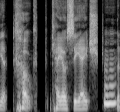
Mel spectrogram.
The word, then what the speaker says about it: Koch: Well, I know in German it's like Koch, like it's funny because it sounds like a cough, and he's like a bacteriologist. But like I've heard people here in America sound it out as Koch too, but that hurts my spinal cord for some reason.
